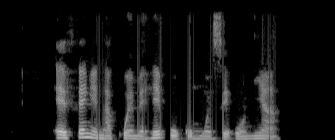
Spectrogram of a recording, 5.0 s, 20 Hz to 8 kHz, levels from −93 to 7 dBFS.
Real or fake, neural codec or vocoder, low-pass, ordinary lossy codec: real; none; 7.2 kHz; MP3, 64 kbps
